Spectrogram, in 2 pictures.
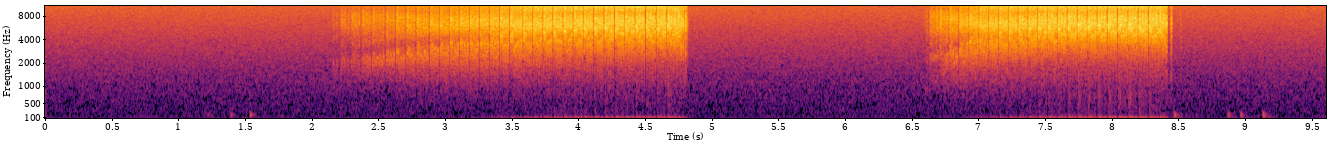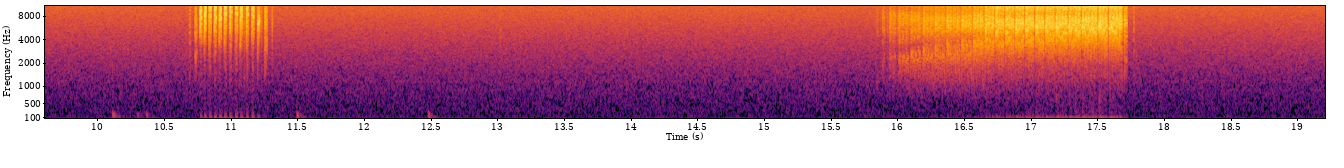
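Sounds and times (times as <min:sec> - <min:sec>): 
bow-winged grasshopper stridulating: 0:02.2 - 0:04.8, 0:06.6 - 0:08.5, 0:10.7 - 0:11.4, 0:15.8 - 0:17.8.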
